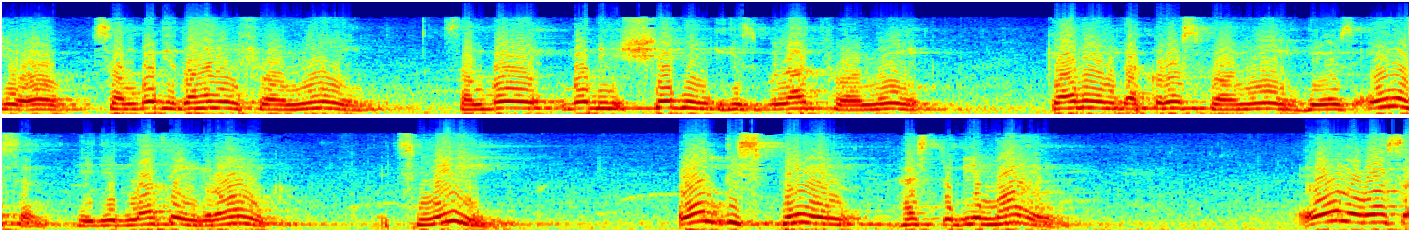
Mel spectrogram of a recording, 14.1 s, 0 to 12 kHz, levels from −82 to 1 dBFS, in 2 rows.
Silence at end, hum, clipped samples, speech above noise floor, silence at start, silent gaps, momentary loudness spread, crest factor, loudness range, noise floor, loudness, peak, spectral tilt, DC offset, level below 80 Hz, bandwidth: 0 s; none; 6%; 21 dB; 0 s; none; 14 LU; 6 dB; 2 LU; -26 dBFS; -6 LUFS; 0 dBFS; -6.5 dB/octave; under 0.1%; -28 dBFS; 8.8 kHz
